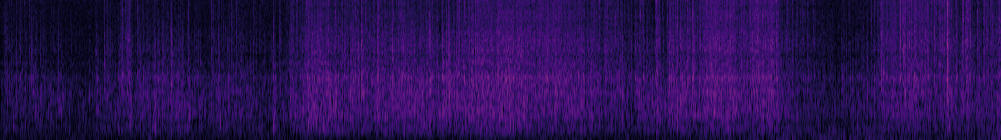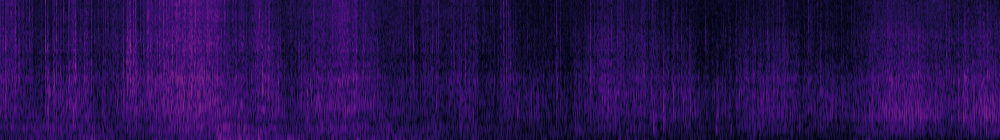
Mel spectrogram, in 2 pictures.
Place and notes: Olafsvik - Wind and Storm in the car
Wind, rain and storm outside the car.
